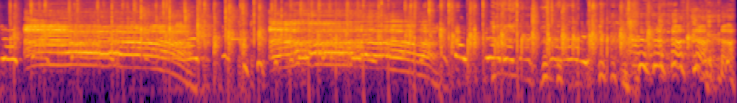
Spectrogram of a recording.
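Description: Steady clapping from a group runs throughout, loud and dense, mixed with high, gliding whoops and cheers that rise and fall over the applause.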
